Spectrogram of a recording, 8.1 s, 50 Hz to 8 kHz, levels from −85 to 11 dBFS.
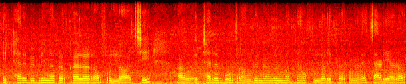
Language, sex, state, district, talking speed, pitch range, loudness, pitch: Odia, female, Odisha, Khordha, 120 wpm, 180-190 Hz, -15 LUFS, 185 Hz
